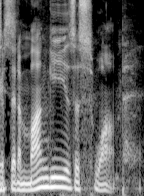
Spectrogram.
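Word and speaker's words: Mangue: We're going to start off with Manji Beat, which was a genre, and this was considered Manji. Am I saying it right? – Mangi Beat.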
